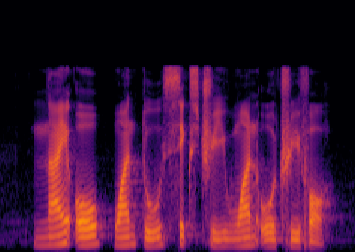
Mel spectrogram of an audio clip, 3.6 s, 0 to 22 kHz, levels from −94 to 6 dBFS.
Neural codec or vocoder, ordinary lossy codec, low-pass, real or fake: none; none; 7.2 kHz; real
